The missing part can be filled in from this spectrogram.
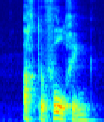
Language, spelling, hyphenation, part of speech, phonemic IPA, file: Dutch, achtervolging, ach‧ter‧vol‧ging, noun, /ˌɑx.tərˈvɔl.ɣɪŋ/, Nl-achtervolging.ogg
- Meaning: pursuit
